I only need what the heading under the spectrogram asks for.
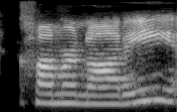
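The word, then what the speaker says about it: Comirnaty: fda approved pfizer vaccine camera nadi i believe is the way that you're going to pronounce that um is that actually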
